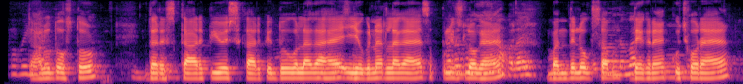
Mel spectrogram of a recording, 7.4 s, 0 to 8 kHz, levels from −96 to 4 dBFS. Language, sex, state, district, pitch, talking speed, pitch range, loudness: Hindi, male, Jharkhand, Garhwa, 145 Hz, 200 wpm, 145-155 Hz, -16 LUFS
